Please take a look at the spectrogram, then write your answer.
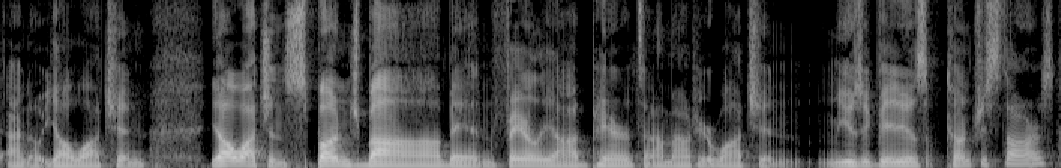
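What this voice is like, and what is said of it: Natural country accent. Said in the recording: “I have a natural, beautiful country accent, as you can tell”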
